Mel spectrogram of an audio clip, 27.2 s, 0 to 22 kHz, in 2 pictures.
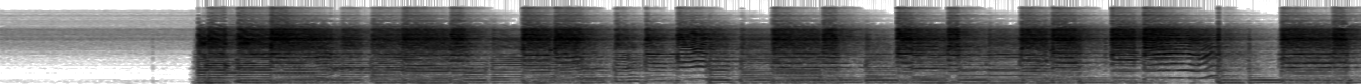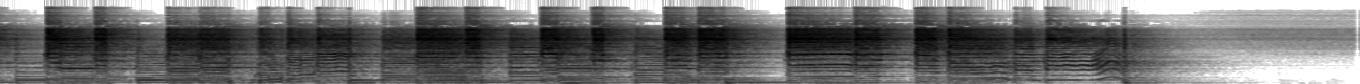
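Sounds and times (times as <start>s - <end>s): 
Fender overdriven blues electric guitar on humbucker bridge pickup: 2.0s - 25.7s.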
